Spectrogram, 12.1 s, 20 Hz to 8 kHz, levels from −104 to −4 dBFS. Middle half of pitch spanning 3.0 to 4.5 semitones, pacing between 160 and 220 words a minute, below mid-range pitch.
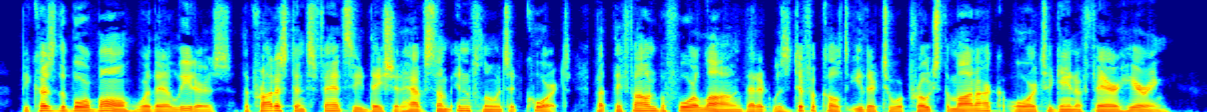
Yes: average, 3.5 semitones; average, 180 wpm; low, 120 Hz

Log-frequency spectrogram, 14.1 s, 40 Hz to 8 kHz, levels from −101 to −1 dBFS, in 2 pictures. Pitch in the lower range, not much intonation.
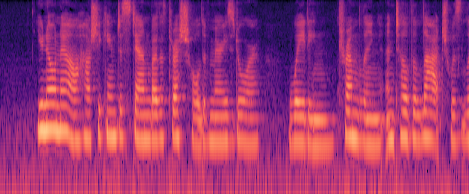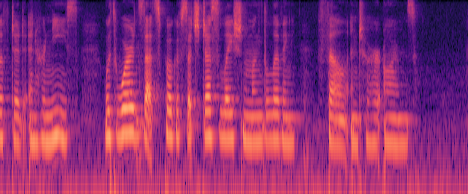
No: medium, 175 Hz; narrow, 2.3 semitones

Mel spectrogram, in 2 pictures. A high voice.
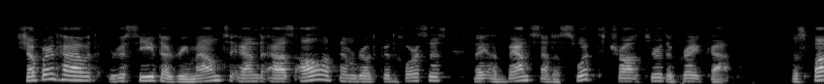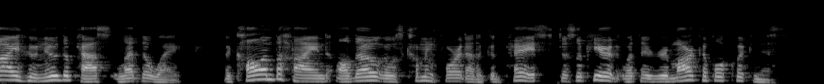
No: medium, 150 Hz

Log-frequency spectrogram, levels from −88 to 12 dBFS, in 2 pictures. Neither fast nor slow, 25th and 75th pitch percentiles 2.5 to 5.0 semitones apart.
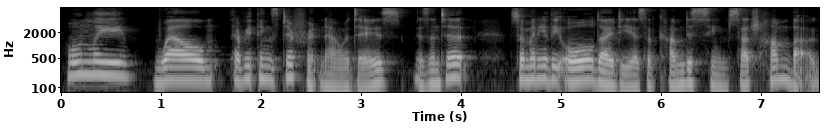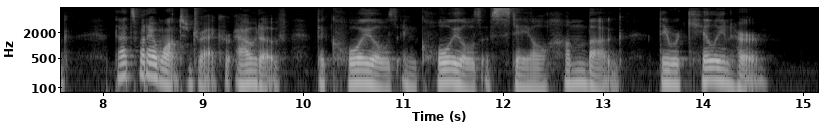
No: average, 155 wpm; wide, 5.5 semitones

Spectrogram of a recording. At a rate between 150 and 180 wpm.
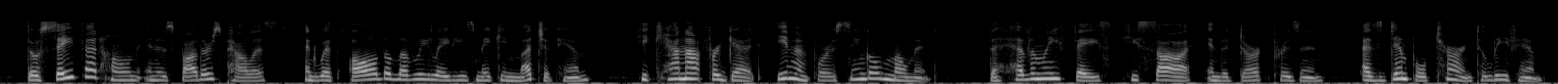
Yes: average, 160 wpm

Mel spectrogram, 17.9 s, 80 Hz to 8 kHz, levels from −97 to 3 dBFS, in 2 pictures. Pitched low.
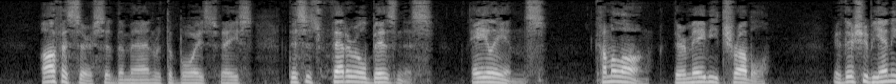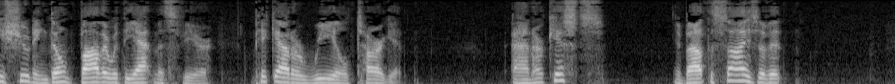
No: medium, 145 Hz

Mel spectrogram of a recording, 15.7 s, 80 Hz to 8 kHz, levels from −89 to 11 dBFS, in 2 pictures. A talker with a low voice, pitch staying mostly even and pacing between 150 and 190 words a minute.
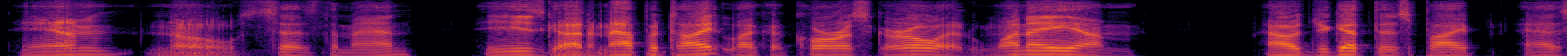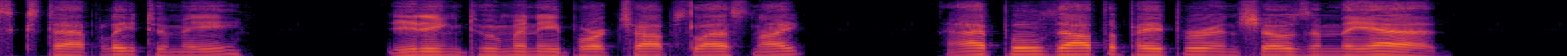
Yes: low, 125 Hz; narrow, 2.2 semitones; average, 160 wpm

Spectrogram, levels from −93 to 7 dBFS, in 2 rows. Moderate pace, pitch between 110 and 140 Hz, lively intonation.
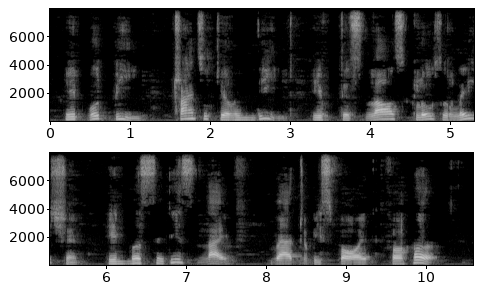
No: slow, 110 wpm; low, 135 Hz; wide, 6.0 semitones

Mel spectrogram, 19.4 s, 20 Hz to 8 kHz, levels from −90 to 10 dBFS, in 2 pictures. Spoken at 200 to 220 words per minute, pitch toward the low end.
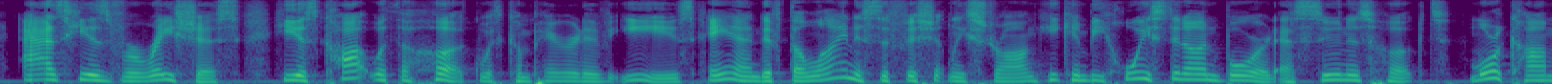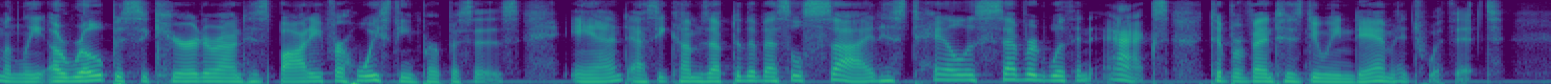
No: fast, 205 wpm; medium, 145 Hz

